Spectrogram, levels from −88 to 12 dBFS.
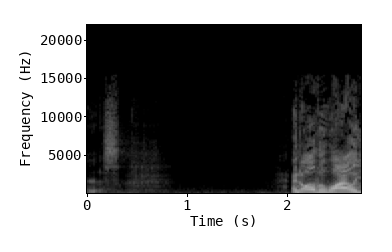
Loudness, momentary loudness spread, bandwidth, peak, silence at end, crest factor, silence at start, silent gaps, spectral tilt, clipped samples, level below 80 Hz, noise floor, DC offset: -26 LUFS; 23 LU; 15.5 kHz; -12 dBFS; 0 s; 18 dB; 0 s; none; -4.5 dB/octave; under 0.1%; -84 dBFS; -76 dBFS; under 0.1%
